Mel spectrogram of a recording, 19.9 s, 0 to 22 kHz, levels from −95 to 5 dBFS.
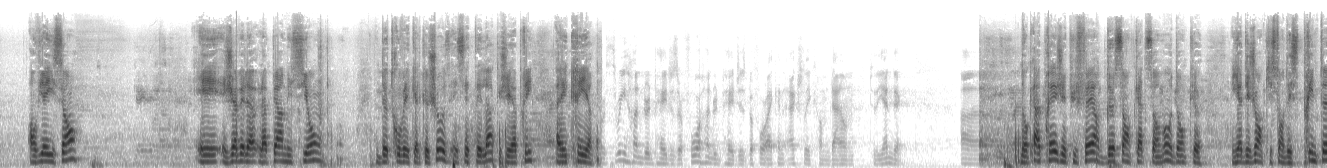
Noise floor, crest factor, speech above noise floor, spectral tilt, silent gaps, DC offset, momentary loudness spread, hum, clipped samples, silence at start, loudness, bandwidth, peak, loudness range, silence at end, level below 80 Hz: -79 dBFS; 18 dB; 59 dB; -4 dB/octave; none; under 0.1%; 15 LU; none; under 0.1%; 0.4 s; -20 LUFS; 16 kHz; -6 dBFS; 6 LU; 0 s; -46 dBFS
